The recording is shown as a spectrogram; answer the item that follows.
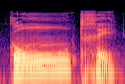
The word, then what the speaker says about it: rencontrer: Rencontrer. Alright, so keep in mind, en, on, on, rencontrer.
